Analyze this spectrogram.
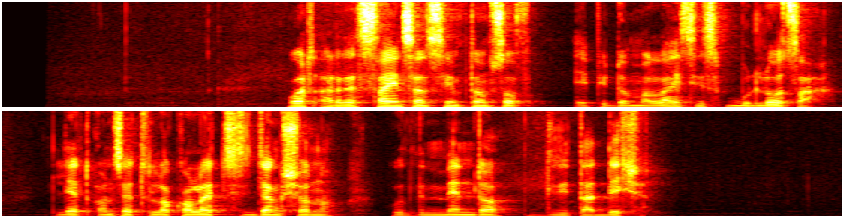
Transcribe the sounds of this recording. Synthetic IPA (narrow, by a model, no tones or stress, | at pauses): wɔtʰaɹðəsãɪ̃nsãnsĩmp̚tɔ̃msɔv | ɛpidɔmalajsisbulosa̰ | lɛtʰɔ̃nsɛtʰlɔkɔlatsd͡ʒãŋkʃɔ̃n | wɪðmɛ̃ndɔditadeʃɔ̃n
